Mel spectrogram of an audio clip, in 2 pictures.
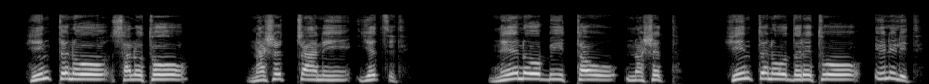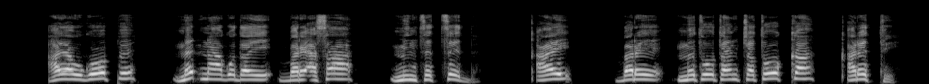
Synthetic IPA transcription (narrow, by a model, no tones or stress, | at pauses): hɪnt̪ːɛnowsɐlɔt̪o̞ː | nɐʃɛt͡ʃːaːnɪjɛt͡sʼːɪt̪ɛ̥ | ne̞ːnowbiːt̪ːɐwnɐʃɛt̪ːɐ̥ | hɪnt̪ːɛnɐwd̪ɛɾɛt̪oːɪlɪlɪt̪ɛ̥ | ʔɐjɐwʊɡoːpːɛ | mɛɗnaːɡɔd̪ɐjbɐɾɛɐsaː | mɪnt͡sɛt͡sːe̞ːd̪ːɐ | kʼɐj | bɐɾɛmɛt̪o̞ːt̪ɐnt͡ʃːɐt̪o̞ːkːɐ | kʼɐɾɛt̪ːḛː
